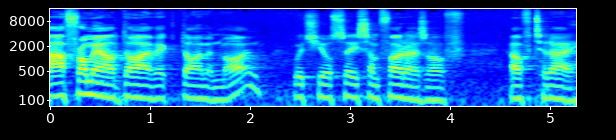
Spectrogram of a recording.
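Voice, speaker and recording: A man with an Australian accent speaks at a fairly slow pace, with audible room echo. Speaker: mining company executive. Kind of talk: conference speech. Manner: formal.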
